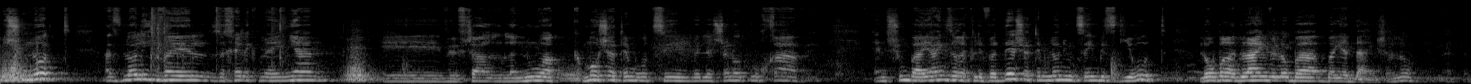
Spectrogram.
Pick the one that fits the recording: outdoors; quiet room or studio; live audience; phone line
live audience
